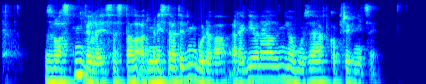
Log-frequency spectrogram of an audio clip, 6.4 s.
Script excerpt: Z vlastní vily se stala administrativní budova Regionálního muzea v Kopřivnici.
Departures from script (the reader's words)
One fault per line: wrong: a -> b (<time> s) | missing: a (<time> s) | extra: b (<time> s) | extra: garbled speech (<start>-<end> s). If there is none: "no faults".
no faults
